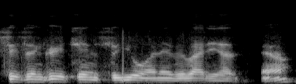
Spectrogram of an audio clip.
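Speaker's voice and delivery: ordinary talk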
